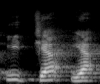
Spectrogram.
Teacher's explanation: ఇచ్చు యశానాం తాలుహు తాలవ్యంతో పలకాలి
